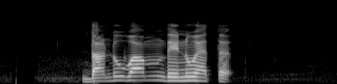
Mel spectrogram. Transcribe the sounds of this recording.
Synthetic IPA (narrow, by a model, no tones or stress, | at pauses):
d̪aɳɖuʋamd̪enuɛt̪ə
